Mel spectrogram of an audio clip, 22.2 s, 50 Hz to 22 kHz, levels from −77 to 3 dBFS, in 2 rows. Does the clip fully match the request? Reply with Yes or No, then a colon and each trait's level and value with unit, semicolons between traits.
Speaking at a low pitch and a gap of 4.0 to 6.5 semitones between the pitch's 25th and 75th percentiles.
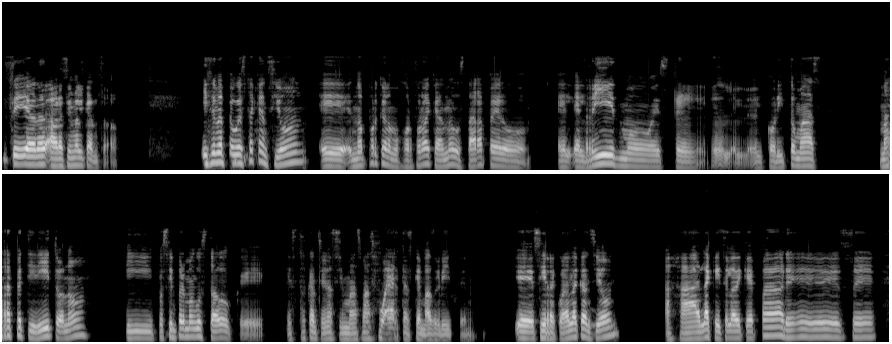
Yes: low, 125 Hz; average, 4.6 semitones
